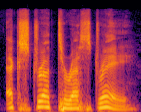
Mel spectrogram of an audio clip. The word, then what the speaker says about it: extraterrestre: By the way, it's extraterrestre. That's how you say it. That's how you say it in French.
